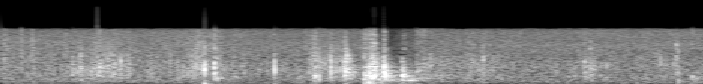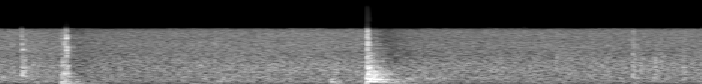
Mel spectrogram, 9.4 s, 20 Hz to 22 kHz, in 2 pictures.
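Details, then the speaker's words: On-farm natural gas compressor, a German-built 4-cylinder unit adapted for natural gas, after shutoff. A steady airy hiss with a few clicks and knocks as gas bleeds off through the gray exhaust hose: normal gas venting after shutoff. "if you'll uh listen when I shut this off you'll see the the little Vapor coming out of that gray exhaust hose"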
